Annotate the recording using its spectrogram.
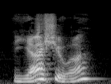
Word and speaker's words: Yahshua: That's Y-E-S-H-U-A, or sometimes Y-apostrophe, S-H-U-A, Yeshua. Or, of course, it could be Yahshua, Y-A-H-S-H-U-A, Yahshua. But then it can also be Yahushua, extra syllable there, Y-A-H-U-S-H-U-A, Yahushua.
